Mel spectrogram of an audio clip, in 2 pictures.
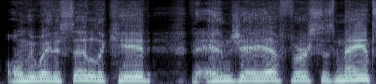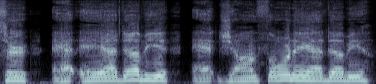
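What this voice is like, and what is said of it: Good impression of Mance Warner. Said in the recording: “That was a very good impression.”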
